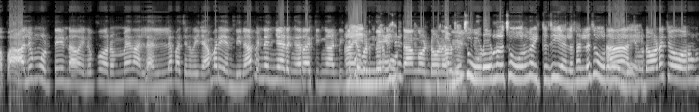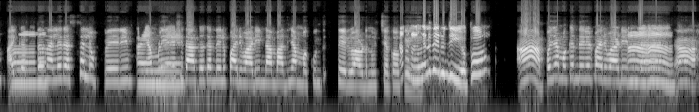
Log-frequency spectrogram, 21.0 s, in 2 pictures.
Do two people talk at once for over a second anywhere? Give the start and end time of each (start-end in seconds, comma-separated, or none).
none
